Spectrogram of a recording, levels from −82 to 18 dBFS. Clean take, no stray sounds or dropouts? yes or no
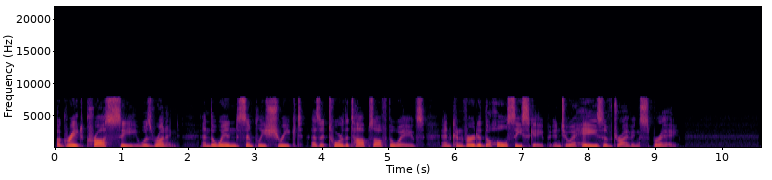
yes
